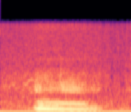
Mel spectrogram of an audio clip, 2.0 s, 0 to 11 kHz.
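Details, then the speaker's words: Woman 9 months pregnant who had taken Tylenol PM, asleep at 3:30 a.m., with a single deep, rumbling snoring breath over steady background hiss; described as milder than on previous nights; snoring. "It's 3:30 in the morning. 9 months pregnant. I've been telling her how much she snores. I think it's time to catch it on videotape."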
